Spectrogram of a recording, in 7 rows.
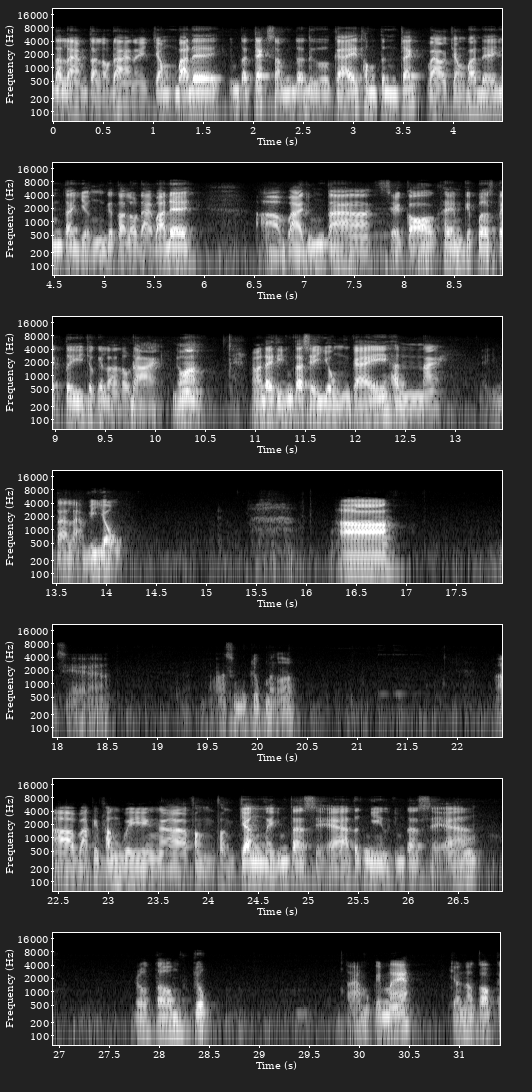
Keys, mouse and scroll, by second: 2.7-7.8 drag, 10.6 click, 11.3 scroll, 11.9-12.8 scroll, 12.8 scroll, 14.1 click, 16.9 shift+click, 17.3 click, 19.8 shift+click, 21.6 click, 22.0 middle click, 22.8 scroll, 24.7 click, 26.0 click, 26.7 click, 26.8 scroll, 27.5 click, 28.2 click, 29.1 click, 29.8 click, 30.5 click, 31.2 click.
